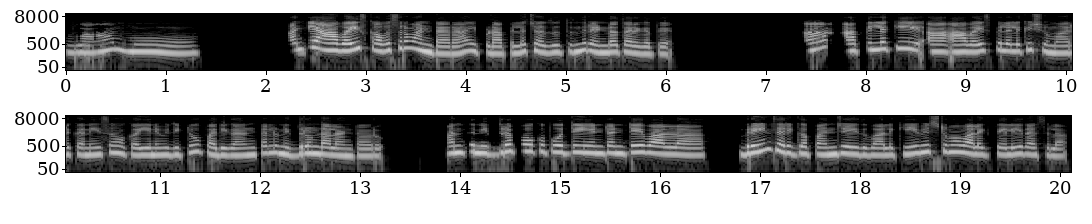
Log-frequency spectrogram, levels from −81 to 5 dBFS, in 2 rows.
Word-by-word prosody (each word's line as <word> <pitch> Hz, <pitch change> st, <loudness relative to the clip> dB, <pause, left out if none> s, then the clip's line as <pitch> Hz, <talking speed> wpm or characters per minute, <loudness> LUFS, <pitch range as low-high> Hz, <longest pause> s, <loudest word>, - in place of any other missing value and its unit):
వామ్మో! 245 Hz, +3 st, -1 dB, 1.5 s
అంటే 310 Hz, +6 st, 0 dB, 0.2 s
ఆ -, -, +9 dB
వయసుకి 300 Hz, +3 st, +4 dB
అవసరం 345 Hz, +7 st, -1 dB
అంటారా? 205 Hz, -4 st, +1 dB
ఇప్పుడు 215 Hz, -3 st, -4 dB
ఆ -, -, -4 dB
పిల్ల 210 Hz, +2 st, -1 dB
చదువుతుంది 235 Hz, +1 st, -1 dB
రెండో 230 Hz, -1 st, +1 dB
తరగతే. 200 Hz, -3 st, -3 dB, 1.4 s
ఆహ్, 335 Hz, +7 st, +1 dB, 0.2 s
ఆ -, -, +5 dB
పిల్లకి 320 Hz, +2 st, +1 dB, 0.3 s
ఆహ్, 245 Hz, -1 st, +1 dB
ఆ -, -, +3 dB
వయసు 255 Hz, +2 st, 0 dB
పిల్లలకి 260 Hz, -1 st, -1 dB
షుమారు 220 Hz, -4 st, -2 dB
కనీసం 225 Hz, +4 st, -2 dB
ఒక 230 Hz, -, -13 dB, 0.2 s
8 220 Hz, 0 st, -2 dB
టూ 280 Hz, -, -2 dB, 0.2 s
10 215 Hz, -1 st, 0 dB
గంటలు 220 Hz, +6 st, -3 dB
నిద్రుండాలంటారు. 210 Hz, -4 st, -1 dB, 0.7 s
అంత 265 Hz, 0 st, +2 dB
నిద్ర 255 Hz, +3 st, +1 dB
పోకపోతే 290 Hz, -3 st, 0 dB
ఏంటంటే 255 Hz, +1 st, +1 dB
వాళ్ళా 235 Hz, -3 st, +2 dB, 0.6 s
బ్రెయిన్ 300 Hz, +9 st, +4 dB
సరిగ్గా 255 Hz, -5 st, +1 dB
పనిచెయ్యదు. 230 Hz, 0 st, 0 dB
వాళ్ళకి 215 Hz, 0 st, -4 dB
ఏవి 270 Hz, +3 st, +1 dB
ఇష్టమో 290 Hz, 0 st, -1 dB
వాళ్ళకి 230 Hz, -4 st, -1 dB
తెలీదు 230 Hz, +2 st, -1 dB
అసల. 210 Hz, -2 st, -8 dB
240 Hz, 120 wpm, -22 LUFS, 220-270 Hz, 1.5 s, ఆ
